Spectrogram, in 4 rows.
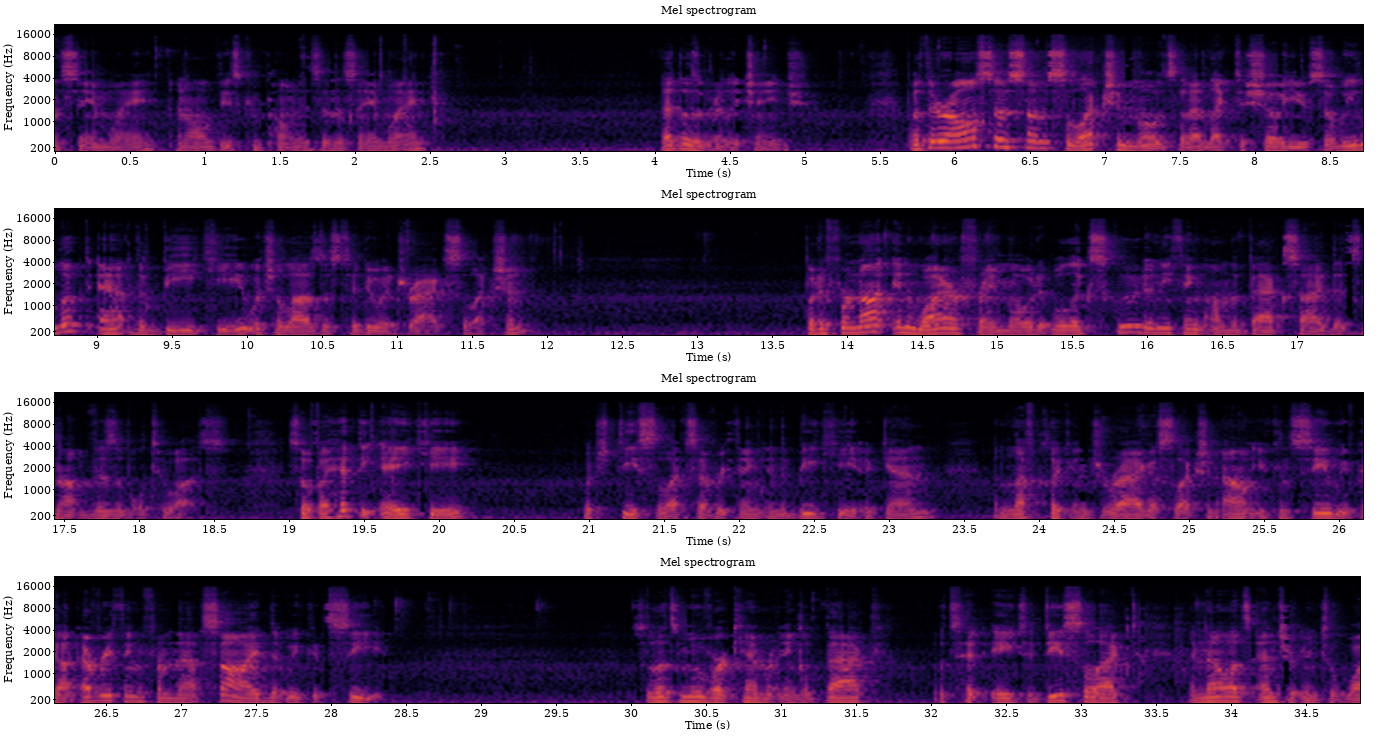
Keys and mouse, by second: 1.8 ctrl+z, 2.2 ctrl+z, 6.1-7.4 middle drag, 9.1 b, 10.6 click, 12.1-14.1 middle drag, 17.0 middle click, 17.5 click, 18.5 middle click, 19.5 a, 22.0 b, 28.8-30.9 middle drag, 31.5 a.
